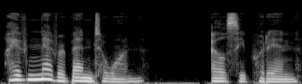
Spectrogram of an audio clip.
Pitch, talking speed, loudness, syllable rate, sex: 155 Hz, 180 wpm, -15 LUFS, 5.4 syllables/s, female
